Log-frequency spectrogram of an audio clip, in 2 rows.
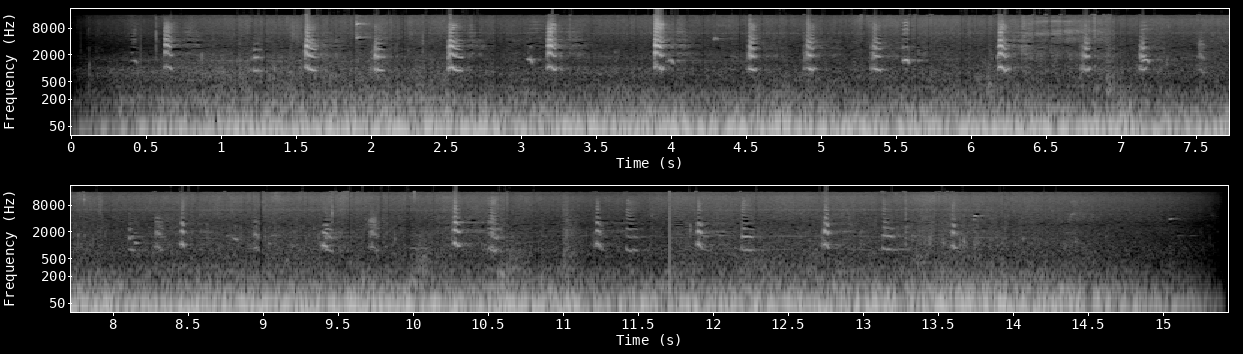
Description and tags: fotja aguait del sabogal
The sound of a coot. Recorded with a Zoom H1 recorder.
